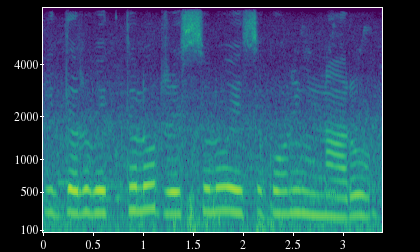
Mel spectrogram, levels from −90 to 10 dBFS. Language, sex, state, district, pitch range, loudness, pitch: Telugu, female, Telangana, Mahabubabad, 250-275 Hz, -14 LUFS, 260 Hz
